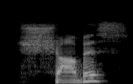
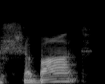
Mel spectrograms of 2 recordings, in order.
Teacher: And that's why you hear the word Shabbos or Shabbat, because Ashkenazim pronounce this letter without a dot as an S sound. Sephardim and Mizrahi, Eastern Jews, pronounce both forms as a T.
